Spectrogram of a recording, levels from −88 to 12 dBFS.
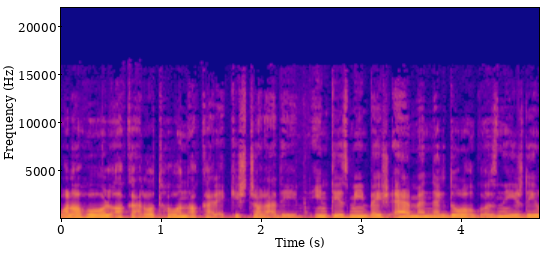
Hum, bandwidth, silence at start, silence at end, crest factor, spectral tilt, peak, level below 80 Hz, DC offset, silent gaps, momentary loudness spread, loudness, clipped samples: none; 15 kHz; 0 s; 0 s; 14 dB; -7 dB/octave; 0 dBFS; -42 dBFS; under 0.1%; none; 7 LU; -15 LUFS; under 0.1%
